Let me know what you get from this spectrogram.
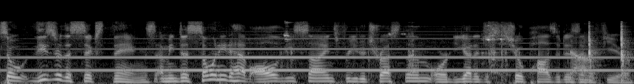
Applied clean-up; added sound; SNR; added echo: none; Wind instrument, woodwind instrument + Knock; 1 dB; none.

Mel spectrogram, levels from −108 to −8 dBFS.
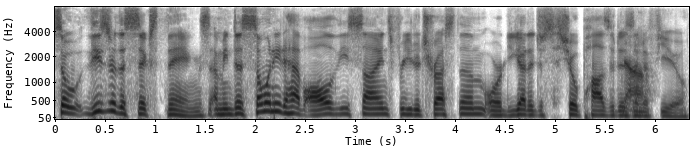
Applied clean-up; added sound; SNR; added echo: none; none; none; none.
